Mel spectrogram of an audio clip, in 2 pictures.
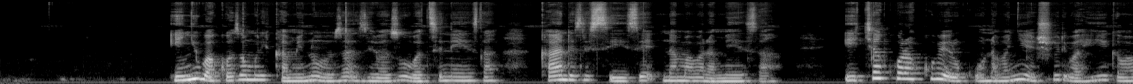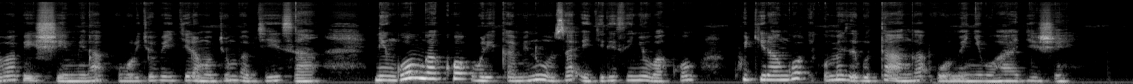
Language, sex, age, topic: Kinyarwanda, female, 36-49, education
